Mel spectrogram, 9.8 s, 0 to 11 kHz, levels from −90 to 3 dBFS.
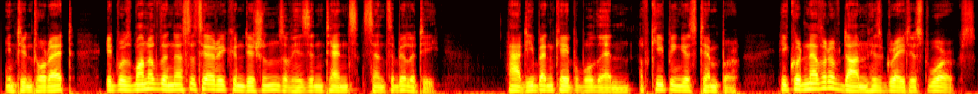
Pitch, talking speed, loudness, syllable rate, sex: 105 Hz, 185 wpm, -20 LUFS, 6.1 syllables/s, male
